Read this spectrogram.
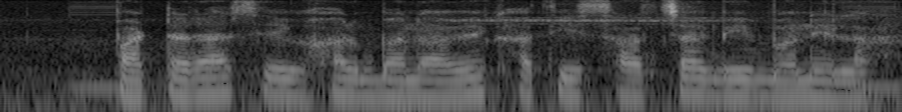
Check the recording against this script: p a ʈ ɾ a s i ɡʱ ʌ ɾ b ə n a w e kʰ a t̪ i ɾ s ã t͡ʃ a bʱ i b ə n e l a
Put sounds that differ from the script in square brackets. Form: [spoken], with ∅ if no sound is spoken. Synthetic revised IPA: p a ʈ ɾ a s [e] ɡʱ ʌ ɾ b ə n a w e kʰ a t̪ i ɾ s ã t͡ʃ a bʱ i b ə n e l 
